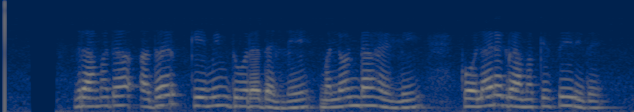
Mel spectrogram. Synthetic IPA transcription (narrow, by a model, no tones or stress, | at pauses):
ɡɾaːmɐd̪ɐʔɐd̪ɐɾkeːmiŋd̪uːɾɐd̪ɐlːimɐlːoɳɖɐɦɐɭːikoːlaːɾɐɡɾaːmɐkːe̞seːɾid̪e̞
